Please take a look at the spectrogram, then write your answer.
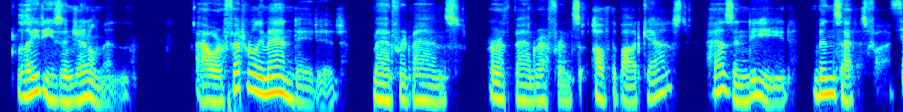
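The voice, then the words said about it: NPR radio announcer voice. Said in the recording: “this is my NPR voice”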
